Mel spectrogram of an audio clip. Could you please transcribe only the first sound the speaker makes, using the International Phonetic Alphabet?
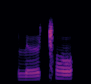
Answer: l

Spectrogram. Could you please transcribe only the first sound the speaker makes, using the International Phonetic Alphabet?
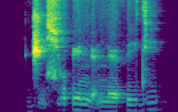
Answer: d͡ʒ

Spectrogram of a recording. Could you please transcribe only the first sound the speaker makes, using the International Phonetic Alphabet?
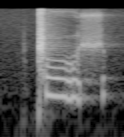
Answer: ǁ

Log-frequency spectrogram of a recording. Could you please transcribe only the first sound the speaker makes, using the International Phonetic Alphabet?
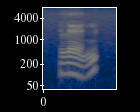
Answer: l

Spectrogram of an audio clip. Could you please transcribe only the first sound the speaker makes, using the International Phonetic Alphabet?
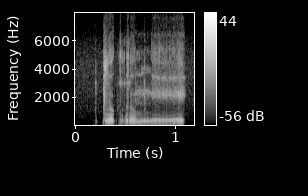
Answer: p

